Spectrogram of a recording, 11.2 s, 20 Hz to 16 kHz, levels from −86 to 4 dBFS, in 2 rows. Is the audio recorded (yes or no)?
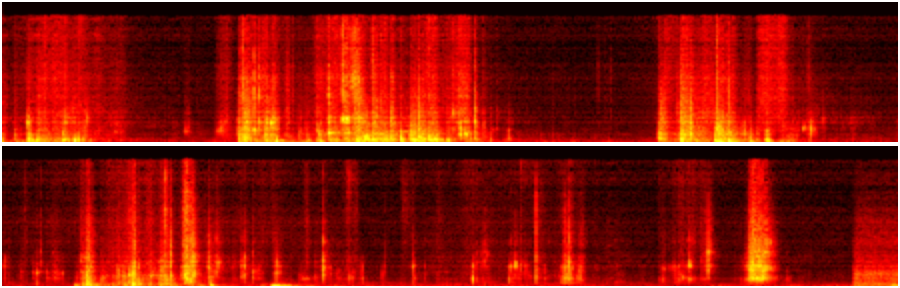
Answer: no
